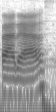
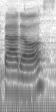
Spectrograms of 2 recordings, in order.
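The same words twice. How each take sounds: First: The word is said with an American pronunciation. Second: The word is said with a British pronunciation. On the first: "not badass" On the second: "I love that you say badass"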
